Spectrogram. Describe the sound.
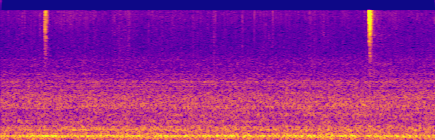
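A car rumbles steadily while being driven, making a continuous low drone with no voices, broken only by a couple of faint ticks.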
